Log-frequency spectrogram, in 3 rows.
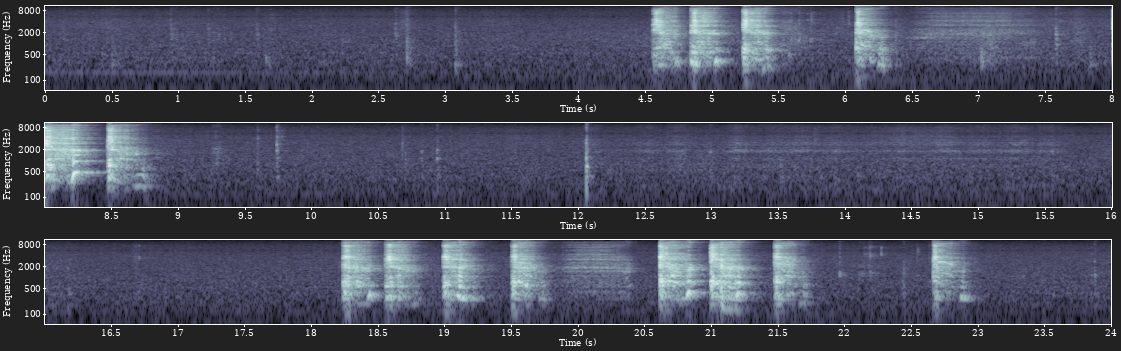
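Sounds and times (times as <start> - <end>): woman coughing: 4.6 - 6.4, 8.0 - 8.9, 18.2 - 19.8, 20.6 - 21.8, 22.7 - 23.0
breath: 6.5 - 7.5, 19.8 - 20.5.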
